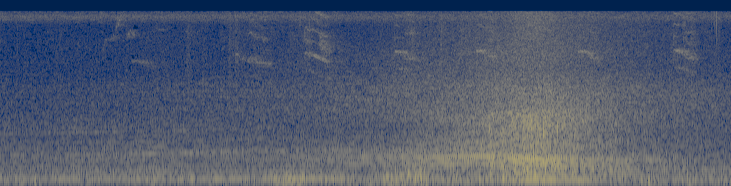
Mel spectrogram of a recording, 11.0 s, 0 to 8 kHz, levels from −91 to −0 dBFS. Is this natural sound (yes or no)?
yes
